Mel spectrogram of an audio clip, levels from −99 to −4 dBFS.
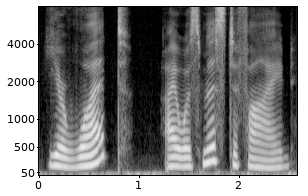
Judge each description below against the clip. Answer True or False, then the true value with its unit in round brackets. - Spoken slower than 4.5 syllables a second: True (3.3 syllables/s)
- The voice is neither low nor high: True (175 Hz)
